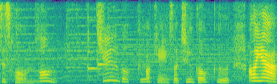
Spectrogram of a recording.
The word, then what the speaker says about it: 中国: 本中国 Okay, so Chugoku. Oh yeah, because that kanji is literally pronounced chu.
